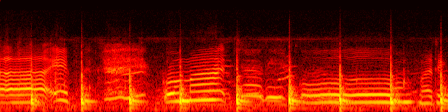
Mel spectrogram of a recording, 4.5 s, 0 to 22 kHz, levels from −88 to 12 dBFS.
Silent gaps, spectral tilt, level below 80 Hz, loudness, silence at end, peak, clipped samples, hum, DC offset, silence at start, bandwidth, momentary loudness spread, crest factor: none; -7 dB/octave; -46 dBFS; -22 LUFS; 0 s; -4 dBFS; under 0.1%; none; under 0.1%; 0 s; 8.6 kHz; 5 LU; 18 dB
